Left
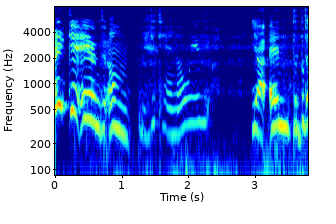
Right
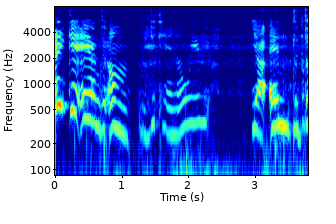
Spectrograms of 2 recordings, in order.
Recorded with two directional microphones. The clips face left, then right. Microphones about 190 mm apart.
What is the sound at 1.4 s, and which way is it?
Speech, 15° right (ahead or behind).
